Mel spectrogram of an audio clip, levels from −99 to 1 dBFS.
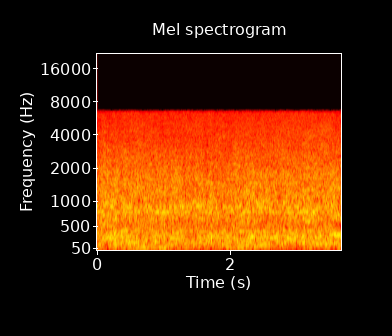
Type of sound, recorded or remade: remade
